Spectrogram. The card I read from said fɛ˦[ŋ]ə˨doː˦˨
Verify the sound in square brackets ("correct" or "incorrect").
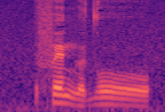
correct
